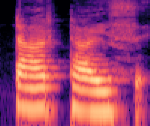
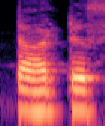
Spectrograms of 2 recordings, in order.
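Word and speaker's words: tortoise: உதாரணமாக இந்தியாவுல ஒரு வார்த்தை இருக்கு ஆமை சொல்லுவாங்க இல்லையா இங்கிலீஷ்ல டார்டாய்ஸ் எல்லா இடங்களிலயுமே அதையே வந்து சொல்றாங்க நாமும் கூட அதை சொன்னோம் ஆனா அது தவறான உச்சரிப்பு டார்டஸ் என சொல்லுவாங்க டார்டஸ் அதுதான் இந்திய மாஸ்டர்கள் இல்லையா ஆகவே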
